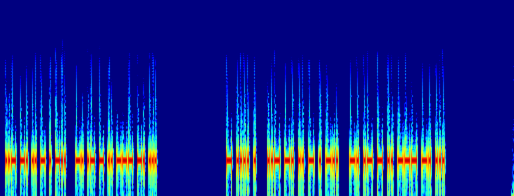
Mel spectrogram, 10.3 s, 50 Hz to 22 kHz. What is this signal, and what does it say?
Morse code, heard as a keyed tone, about 45 wpm, 700 Hz. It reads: UNITED NATIONS THE UNITED NATIONS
